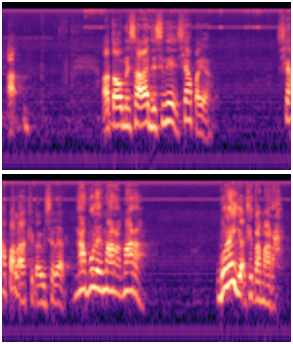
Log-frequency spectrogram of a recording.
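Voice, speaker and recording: A man delivers a sermon. His pitch swings widely as he jokes and talks straight to his listeners. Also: brisk, pauses often. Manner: lively, joking, addresses listeners directly. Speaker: vicar preaching to a women's and seniors' Bible study.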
